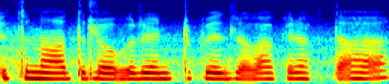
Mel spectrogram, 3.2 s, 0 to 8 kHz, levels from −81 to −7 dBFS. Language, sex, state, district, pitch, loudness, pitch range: Hindi, female, Bihar, Samastipur, 210 Hz, -12 LUFS, 205-215 Hz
